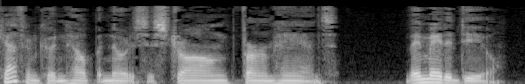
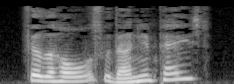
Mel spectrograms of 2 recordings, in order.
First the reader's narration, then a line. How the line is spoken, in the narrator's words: Sam laughed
